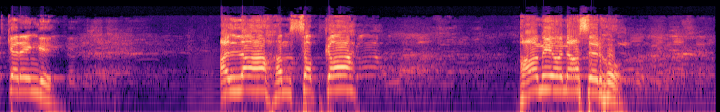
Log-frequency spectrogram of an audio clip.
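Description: A large crowd chants loudly in unison, in repeated bursts.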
